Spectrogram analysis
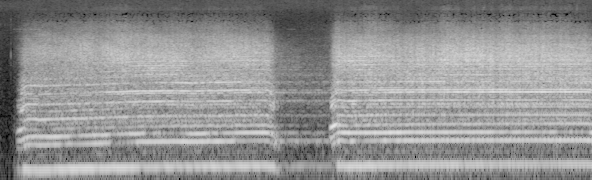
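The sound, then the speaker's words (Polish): A factory whistle sounds at dawn in Łódź: a loud, low, brassy blast with rich harmonics that holds steady for about four seconds, dips briefly, then resumes at full strength and holds to the end. “Pierwszy wrzaskliwy świst fabryczny rozdarł ciszę wczesnego poranku”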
